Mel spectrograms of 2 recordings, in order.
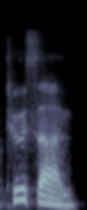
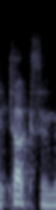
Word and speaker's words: Tucson: california michelle welcome from tucson i know not to say tuxen at least i know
